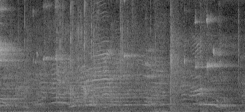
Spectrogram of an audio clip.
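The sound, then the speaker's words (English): During a women's basketball game between Southern Union and Enterprise State, a ball is dribbled with repeated soft thuds in a steady rhythm, heard beneath a commentator's talk and gym noise. “And Southern Union can just dribble it out if they want to.”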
